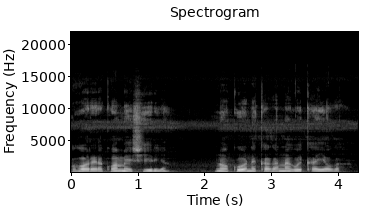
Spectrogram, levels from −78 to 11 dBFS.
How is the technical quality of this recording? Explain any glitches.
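The speech has two brief dropouts caused by compressed frames skipped. The first is at 0.40 s, just before "kwa meciria". The second runs from 3.44 to 3.46 s, just after "no kwonekane na". Each time, the decoder loses about two frames of about 23.2 ms each. So roughly 50 ms of audio disappears and the speech jumps forward.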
